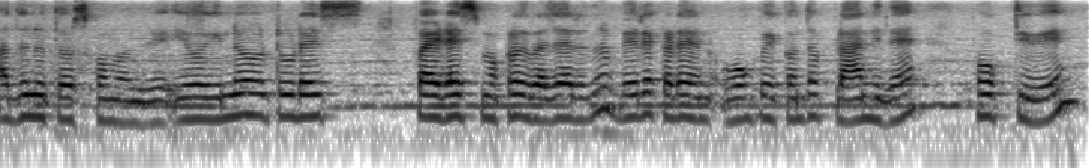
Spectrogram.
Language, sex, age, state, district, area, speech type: Kannada, female, 45-60, Karnataka, Bangalore Urban, urban, spontaneous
